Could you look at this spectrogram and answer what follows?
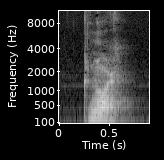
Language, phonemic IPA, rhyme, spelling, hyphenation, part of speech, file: Dutch, /knɔr/, -ɔr, knor, knor, noun, Nl-knor.ogg
- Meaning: 1. a grunt by a pig 2. a grumble by a stomach 3. a university student who doesn't belong to a student society (rarely used except by members of student societies)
